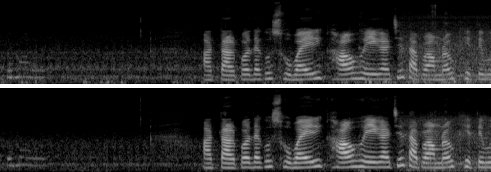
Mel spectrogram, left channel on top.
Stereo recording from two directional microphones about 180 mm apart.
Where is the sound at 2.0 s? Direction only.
35° right (ahead or behind).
